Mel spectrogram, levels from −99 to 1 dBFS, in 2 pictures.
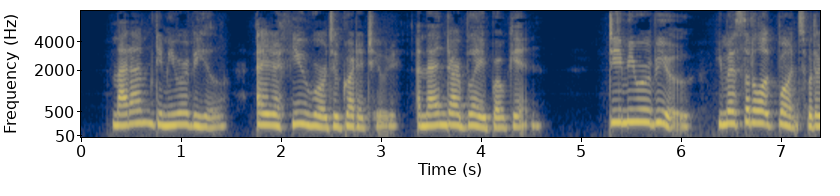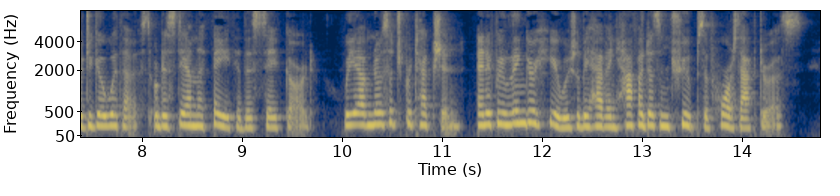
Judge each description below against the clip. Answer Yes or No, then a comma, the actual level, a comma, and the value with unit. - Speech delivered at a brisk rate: Yes, fast, 230 wpm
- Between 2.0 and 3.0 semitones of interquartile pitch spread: Yes, narrow, 2.6 semitones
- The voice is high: Yes, high, 215 Hz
